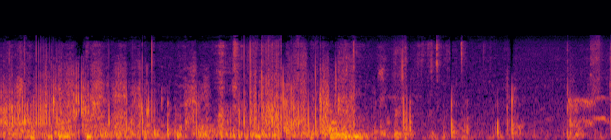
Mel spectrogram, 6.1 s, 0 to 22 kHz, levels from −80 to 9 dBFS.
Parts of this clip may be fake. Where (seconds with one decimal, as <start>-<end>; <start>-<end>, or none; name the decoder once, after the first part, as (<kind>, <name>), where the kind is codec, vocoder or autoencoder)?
3.7-4.2 (codec, DAC); 5.0-6.1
